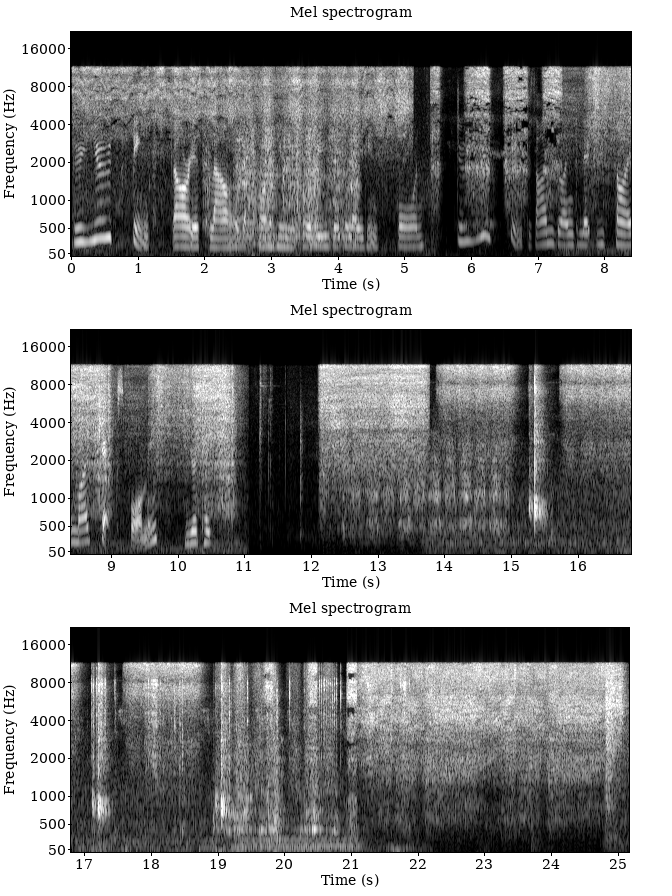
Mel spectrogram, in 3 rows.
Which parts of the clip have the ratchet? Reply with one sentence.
You can hear the ratchet from 16.7 to 22.4 s.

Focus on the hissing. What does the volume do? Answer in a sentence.
The volume of the hissing goes up.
